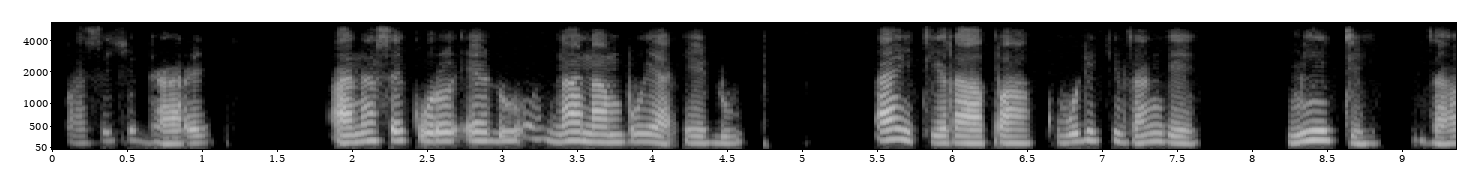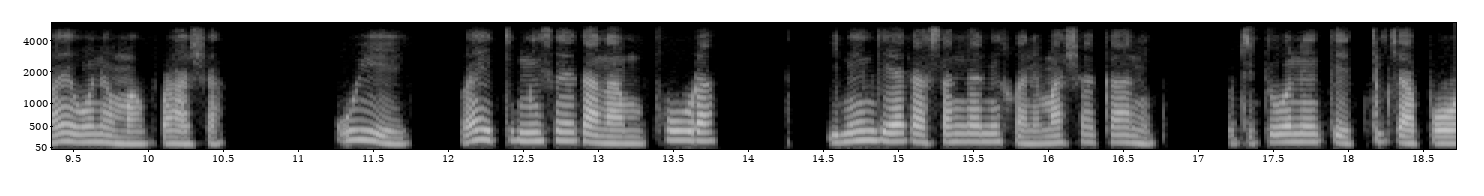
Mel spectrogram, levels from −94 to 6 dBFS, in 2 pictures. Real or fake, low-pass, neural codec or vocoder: real; 5.4 kHz; none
